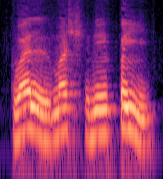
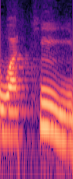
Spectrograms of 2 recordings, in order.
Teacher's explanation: Wal masyriqi tebal, ini ki nipis. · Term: qaf tebal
